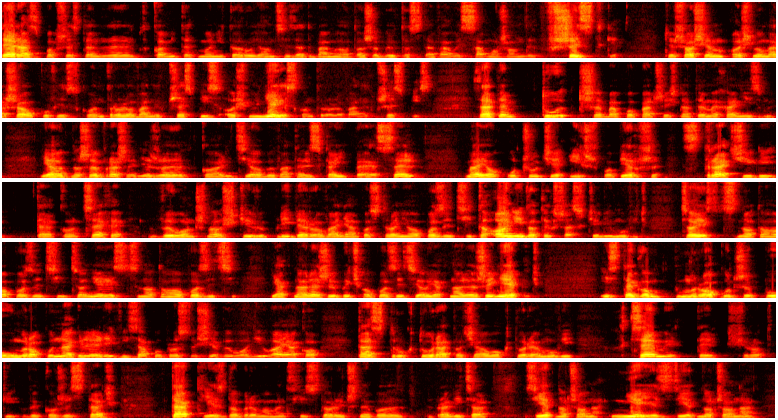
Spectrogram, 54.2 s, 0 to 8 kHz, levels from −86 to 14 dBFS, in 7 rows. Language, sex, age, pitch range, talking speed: Polish, male, 50-69, 110-145 Hz, 120 wpm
